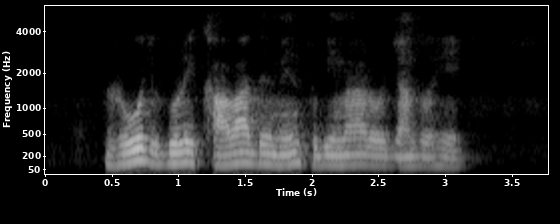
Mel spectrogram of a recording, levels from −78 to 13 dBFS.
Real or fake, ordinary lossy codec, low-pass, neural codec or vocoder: fake; AAC, 48 kbps; 5.4 kHz; codec, 24 kHz, 0.5 kbps, DualCodec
